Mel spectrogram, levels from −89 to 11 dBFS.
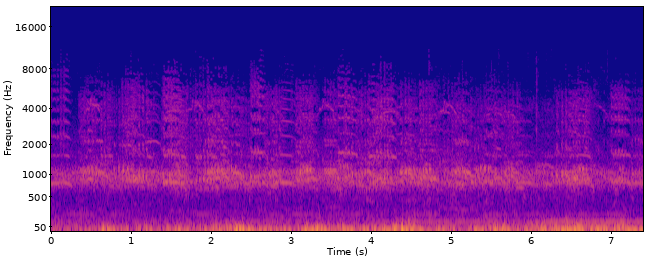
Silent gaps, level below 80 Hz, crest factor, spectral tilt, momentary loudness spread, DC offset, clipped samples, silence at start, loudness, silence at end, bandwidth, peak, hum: none; -36 dBFS; 18 dB; -4 dB/octave; 4 LU; under 0.1%; under 0.1%; 0 s; -36 LUFS; 0 s; 8 kHz; -12 dBFS; none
